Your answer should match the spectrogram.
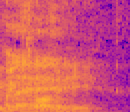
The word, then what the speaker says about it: McConaughey: Matthew McConaughey.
